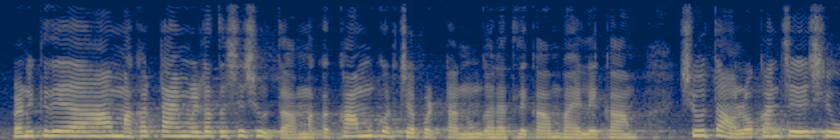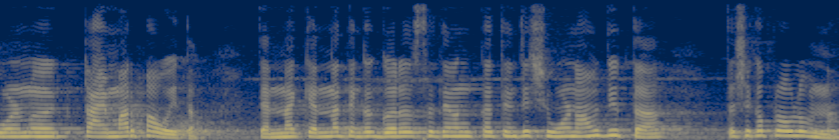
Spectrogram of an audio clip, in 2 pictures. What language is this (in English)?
Konkani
